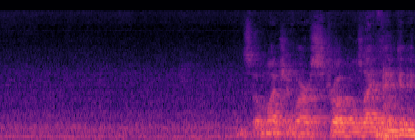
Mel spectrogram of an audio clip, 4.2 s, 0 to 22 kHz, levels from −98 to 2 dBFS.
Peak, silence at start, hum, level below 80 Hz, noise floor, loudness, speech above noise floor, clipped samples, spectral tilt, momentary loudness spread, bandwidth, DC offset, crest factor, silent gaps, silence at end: -16 dBFS; 0 s; none; -52 dBFS; -51 dBFS; -31 LUFS; 22 dB; under 0.1%; -8 dB/octave; 23 LU; 15.5 kHz; under 0.1%; 16 dB; none; 0 s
